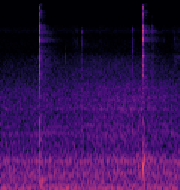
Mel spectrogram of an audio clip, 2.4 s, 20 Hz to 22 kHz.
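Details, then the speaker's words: Lexus LS430 3UZ-FE VVT-i engine swapped into a right-hand-drive IS200 manual via a plug-and-play harness, during testing. Two sharp relay clicks when the brake switch wire is fed 12 V; the stoplight signal reaches the ECU, normal. "quickly pull that out you can hear the relay clicking away there"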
